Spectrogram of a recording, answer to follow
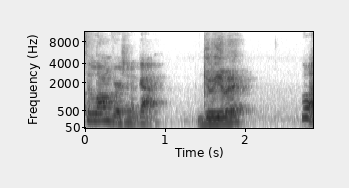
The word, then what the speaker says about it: Guillaume: Guillaume. Oh, I like that. Do it again. Guillaume. Guillaume. If you pronounce the L's, I love it.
